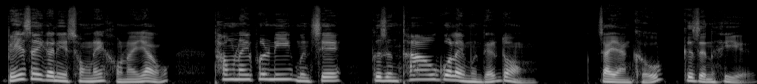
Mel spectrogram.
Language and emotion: Bodo, happy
